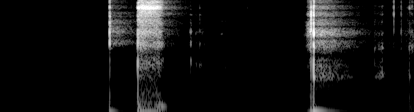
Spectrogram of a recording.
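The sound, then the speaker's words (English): A bottle of Young Blood Crystal Ale is popped open with two short, crisp bursts separated by a brief pause. A few faint small clicks follow. “Just going to have to pop open this Young Blood Crystal Ale.”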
